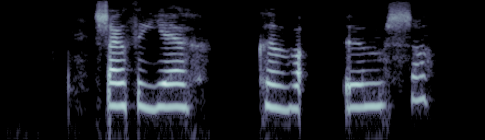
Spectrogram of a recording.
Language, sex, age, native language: Icelandic, female, 8, Icelandic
